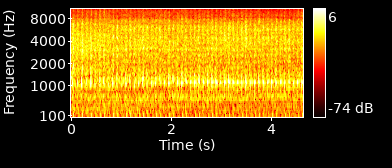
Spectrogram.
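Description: A tractor engine runs steadily in a Konkan rice field during paddy transplanting, a low rhythmic chugging that pulses evenly and stays fairly quiet and unchanging throughout.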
